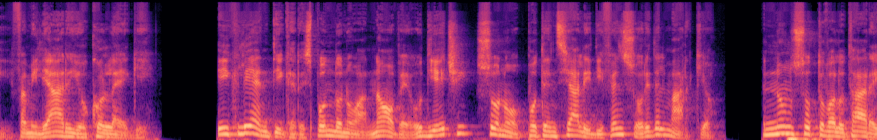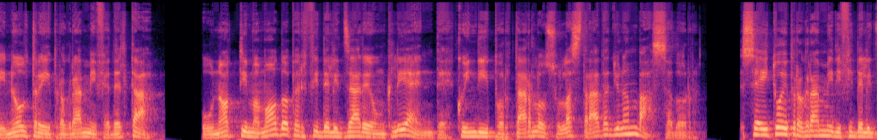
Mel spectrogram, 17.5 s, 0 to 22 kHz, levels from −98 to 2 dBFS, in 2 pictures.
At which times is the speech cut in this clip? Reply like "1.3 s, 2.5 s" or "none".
none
